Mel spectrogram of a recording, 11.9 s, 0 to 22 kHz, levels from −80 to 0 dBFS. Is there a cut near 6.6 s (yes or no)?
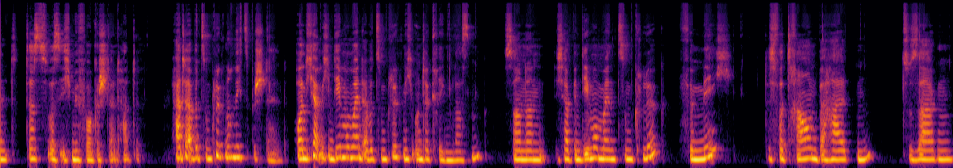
no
